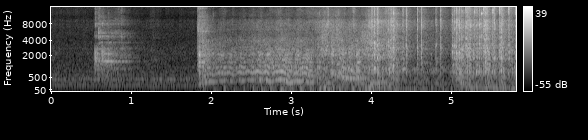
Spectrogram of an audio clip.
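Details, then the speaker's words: 1956 small-block 265 V8, bought non-running, fed fuel from a bottle after timing adjustment: after starting, note wavers and stumbles unevenly instead of settling; rough running, owner suspects spark plugs or wires, believes it is mechanically fine. "hard to feed it with a bottle to keep it running but um yeah hey it's still got it spark plug or wires or something but yeah at least mechanically we know it's going to be fine"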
